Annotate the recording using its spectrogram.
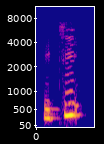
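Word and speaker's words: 駅: Il y a un E ici, mais je te rappelle, le E n'existe pas en japonais, donc il faut nous le prononcer E. Eki, eki.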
